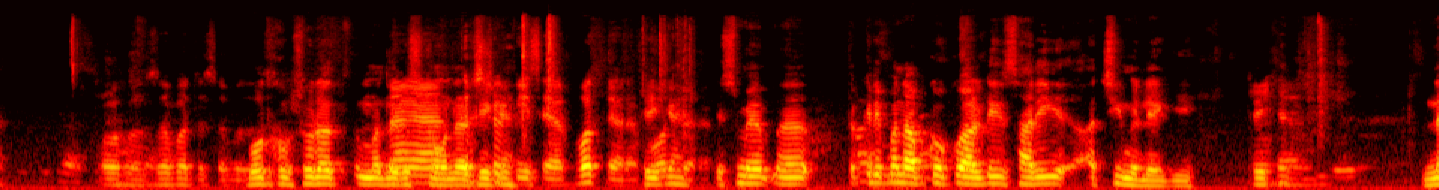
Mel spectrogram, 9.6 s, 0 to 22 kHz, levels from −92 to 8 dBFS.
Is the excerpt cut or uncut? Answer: uncut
